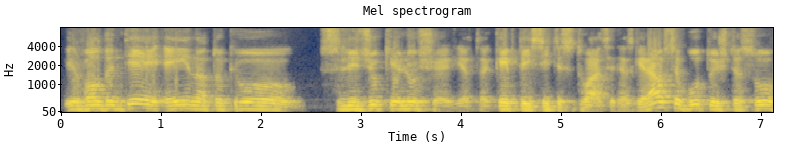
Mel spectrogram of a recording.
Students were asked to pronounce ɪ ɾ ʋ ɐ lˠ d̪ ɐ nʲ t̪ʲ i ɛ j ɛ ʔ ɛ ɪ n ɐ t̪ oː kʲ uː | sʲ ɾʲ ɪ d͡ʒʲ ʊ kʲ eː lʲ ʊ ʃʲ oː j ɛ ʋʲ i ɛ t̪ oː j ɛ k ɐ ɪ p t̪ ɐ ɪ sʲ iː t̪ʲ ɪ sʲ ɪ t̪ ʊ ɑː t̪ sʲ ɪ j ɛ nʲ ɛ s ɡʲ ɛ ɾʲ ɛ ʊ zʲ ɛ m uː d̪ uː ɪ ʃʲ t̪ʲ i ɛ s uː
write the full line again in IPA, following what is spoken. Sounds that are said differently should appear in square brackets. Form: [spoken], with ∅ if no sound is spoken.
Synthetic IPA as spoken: ɪ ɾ ʋ ɐ lˠ d̪ ɐ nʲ t̪ʲ i ɛ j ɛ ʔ ɛ ɪ n ɐ t̪ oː kʲ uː | sʲ [lʲ] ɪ d͡ʒʲ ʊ kʲ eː lʲ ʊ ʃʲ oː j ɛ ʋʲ i ɛ t̪ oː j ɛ k ɐ ɪ p t̪ ɐ ɪ sʲ iː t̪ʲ ɪ sʲ ɪ t̪ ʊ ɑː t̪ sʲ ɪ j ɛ nʲ ɛ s ɡʲ ɛ ɾʲ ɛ ʊ [sʲ] ɛ [b] uː [t̪] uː ɪ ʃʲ t̪ʲ i ɛ s uː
